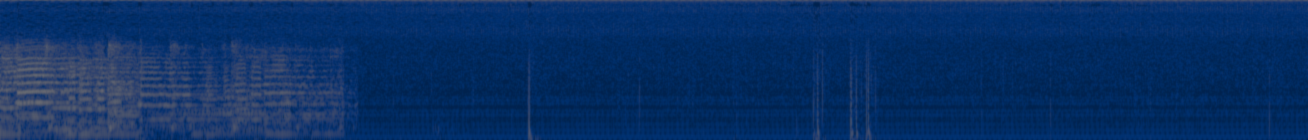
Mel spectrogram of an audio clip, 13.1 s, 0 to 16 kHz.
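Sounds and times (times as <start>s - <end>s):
swing music with brass: 0.0s - 3.6s
film soundtrack electrical hum: 0.0s - 13.0s.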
